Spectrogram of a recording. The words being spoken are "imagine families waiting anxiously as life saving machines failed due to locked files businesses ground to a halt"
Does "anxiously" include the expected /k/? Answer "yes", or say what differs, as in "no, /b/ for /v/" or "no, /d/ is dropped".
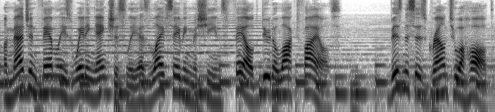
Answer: yes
